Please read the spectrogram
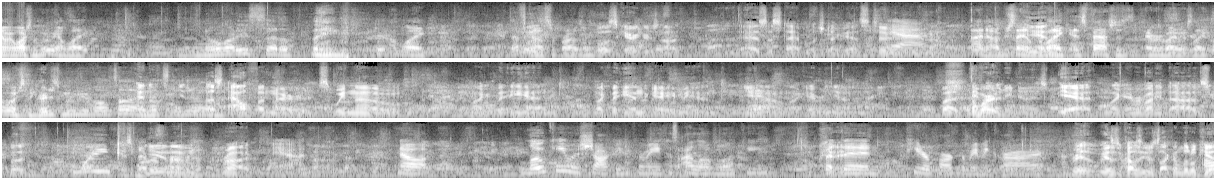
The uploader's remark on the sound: we celebrate Free Comic Book Day at one of our favorite places the Battlegrounds Games and Comics in Dalton, GA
